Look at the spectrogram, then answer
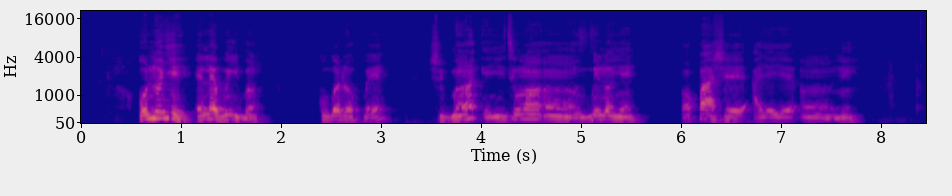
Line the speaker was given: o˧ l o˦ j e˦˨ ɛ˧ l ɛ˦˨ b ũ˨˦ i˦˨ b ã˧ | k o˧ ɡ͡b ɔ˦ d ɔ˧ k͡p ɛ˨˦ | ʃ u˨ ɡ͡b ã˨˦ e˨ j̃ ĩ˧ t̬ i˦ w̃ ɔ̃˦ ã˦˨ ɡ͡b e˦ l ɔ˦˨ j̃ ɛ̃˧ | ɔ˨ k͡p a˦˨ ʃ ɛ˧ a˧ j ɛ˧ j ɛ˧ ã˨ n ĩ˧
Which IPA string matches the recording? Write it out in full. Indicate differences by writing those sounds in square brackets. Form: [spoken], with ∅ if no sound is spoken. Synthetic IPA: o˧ l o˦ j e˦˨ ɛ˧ l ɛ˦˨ b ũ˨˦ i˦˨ b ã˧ | k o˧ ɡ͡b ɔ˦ d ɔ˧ k͡p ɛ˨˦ | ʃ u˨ ɡ͡b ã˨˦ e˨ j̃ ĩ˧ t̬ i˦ w̃ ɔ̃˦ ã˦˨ ɡ͡b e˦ l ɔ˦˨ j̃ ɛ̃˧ | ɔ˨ k͡p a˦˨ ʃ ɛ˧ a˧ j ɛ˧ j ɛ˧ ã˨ n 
